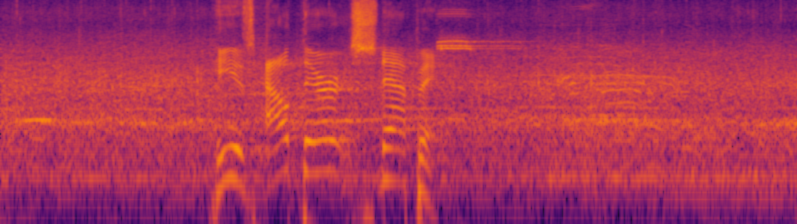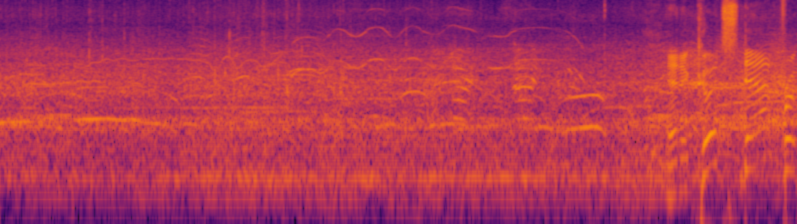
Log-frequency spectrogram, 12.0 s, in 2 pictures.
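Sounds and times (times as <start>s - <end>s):
stadium crowd cheering: 0.0s - 11.9s
speech: 1.6s - 3.6s, 11.0s - 11.9s
shrill whistles: 3.3s - 4.0s, 7.3s - 10.2s.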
